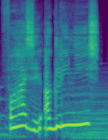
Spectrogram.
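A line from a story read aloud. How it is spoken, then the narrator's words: Sudden shout, small bird. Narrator (Russian): Вдруг закричала синица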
